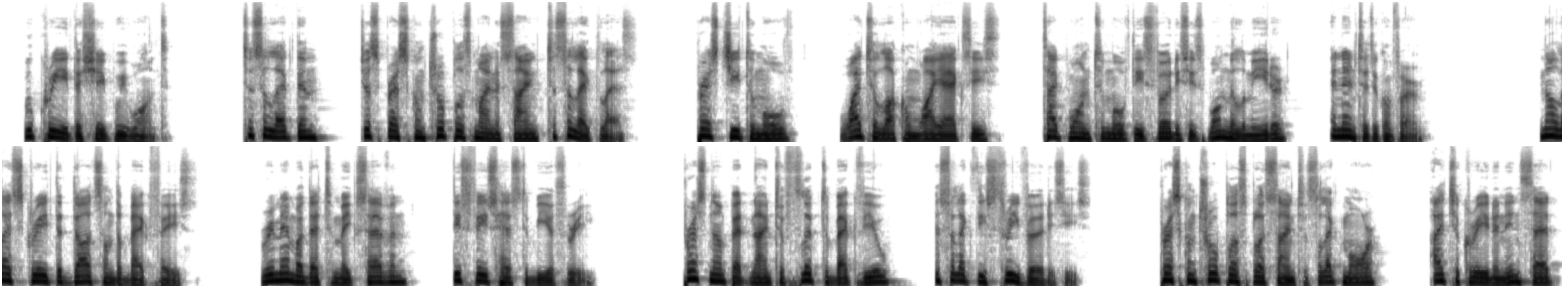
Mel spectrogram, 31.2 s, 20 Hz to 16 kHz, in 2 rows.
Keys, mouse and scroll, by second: 4.1 ctrl+KP_Subtract, 7.1 g, 8.4 y, 10.6 KP_1, 13.2 KP_Enter, 22.6 KP_9, 24.4 click, 25.1 shift+click, 25.6 shift+click, 27.4 ctrl+KP_Add, 29.9 i.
